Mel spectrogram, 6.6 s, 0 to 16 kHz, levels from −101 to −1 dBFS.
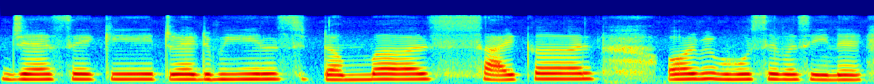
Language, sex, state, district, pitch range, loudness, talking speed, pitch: Hindi, female, Jharkhand, Ranchi, 220-230 Hz, -14 LUFS, 90 wpm, 225 Hz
